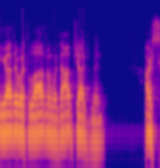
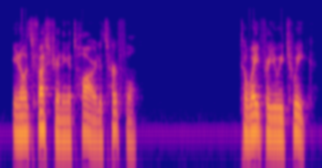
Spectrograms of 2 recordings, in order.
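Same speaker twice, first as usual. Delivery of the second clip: put-on firm, assertive, clearly spoken delivery. Retelling what was said to a late professor: retelling own words assertively and clearly. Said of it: "I said it assertively and clearly".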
